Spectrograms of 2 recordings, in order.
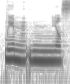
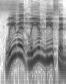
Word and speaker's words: Liam Neeson: Oh, is this Liam Nielsen? Liam Neeson, yes. I say Liam his- Nelson. Is it Liam Nelson? No. I say his name wrong every time.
